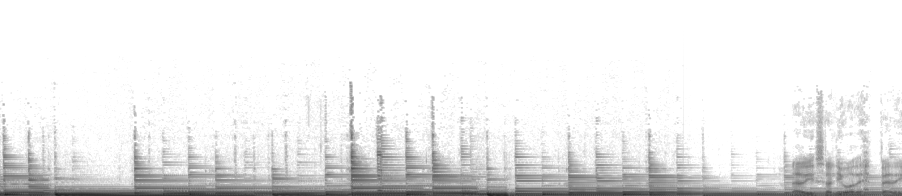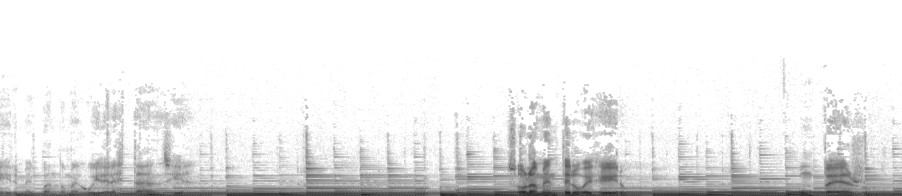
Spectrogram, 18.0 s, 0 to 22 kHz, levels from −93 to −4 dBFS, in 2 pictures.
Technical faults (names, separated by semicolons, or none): zipper noise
